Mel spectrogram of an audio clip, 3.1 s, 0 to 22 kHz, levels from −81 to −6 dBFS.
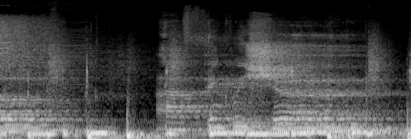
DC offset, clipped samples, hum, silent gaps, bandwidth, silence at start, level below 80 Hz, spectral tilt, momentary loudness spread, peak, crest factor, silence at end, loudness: under 0.1%; under 0.1%; none; none; 15.5 kHz; 0 s; -30 dBFS; -5.5 dB/octave; 7 LU; -8 dBFS; 14 dB; 0 s; -22 LUFS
